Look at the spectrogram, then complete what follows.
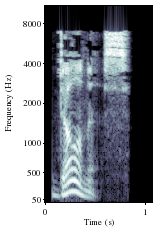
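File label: "dulness", British English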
